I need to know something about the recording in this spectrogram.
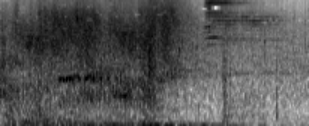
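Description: A magical blast bursts with a sharp whoosh.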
